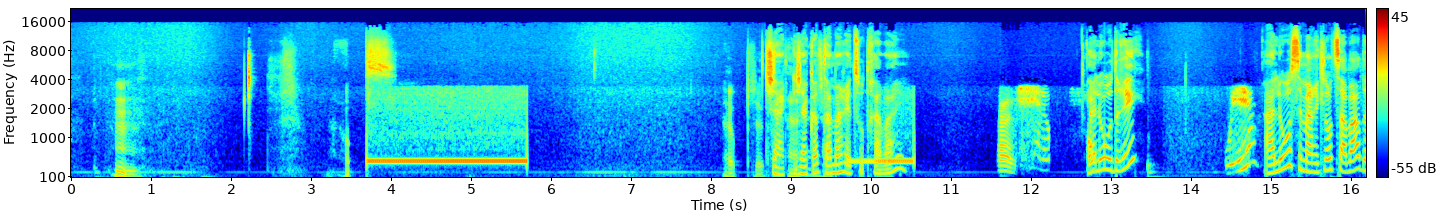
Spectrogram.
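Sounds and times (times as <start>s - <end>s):
speech: 0.5s - 1.0s, 8.6s - 10.5s, 12.8s - 13.4s, 14.4s - 16.1s
electronic telephone ring tone: 4.0s - 5.7s, 9.7s - 10.6s.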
